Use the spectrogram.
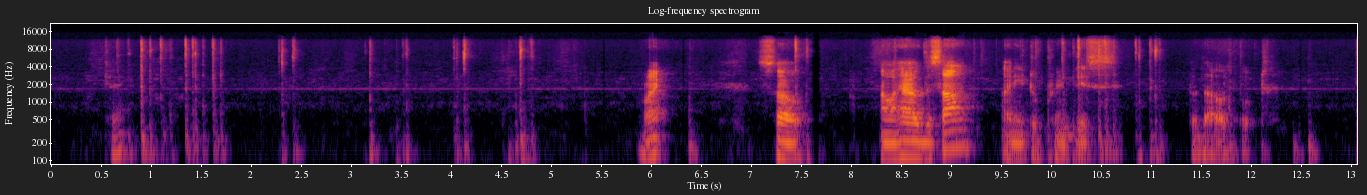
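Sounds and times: typing on computer keyboard: 0.8 - 2.5, 10.0 - 11.2.

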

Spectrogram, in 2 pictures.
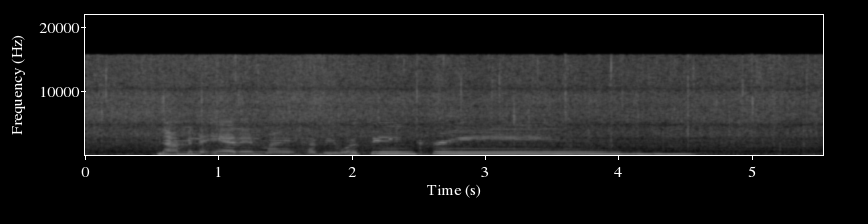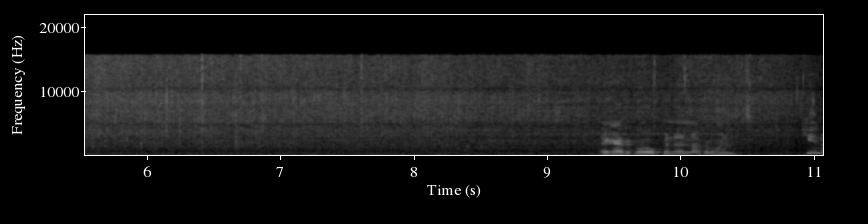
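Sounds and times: food sizzling in a skillet: 0.0 - 11.0.

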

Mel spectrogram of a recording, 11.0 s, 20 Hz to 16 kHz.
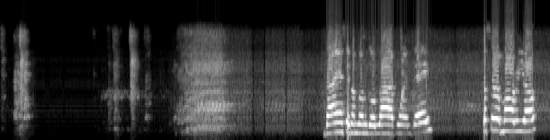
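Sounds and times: embroidery machine motor whine: 3.4 - 11.0.

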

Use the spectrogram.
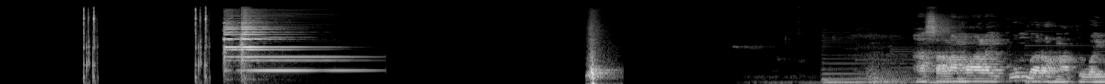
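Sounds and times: quick clicks: 0.8 - 1.0, 2.0 - 2.2
notification bell ding: 2.2 - 3.9.

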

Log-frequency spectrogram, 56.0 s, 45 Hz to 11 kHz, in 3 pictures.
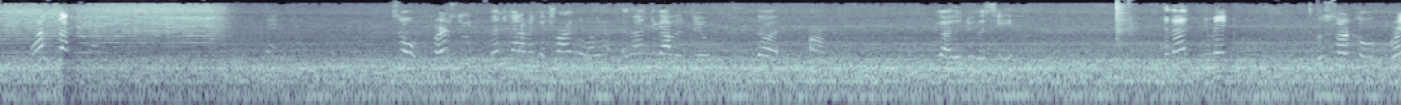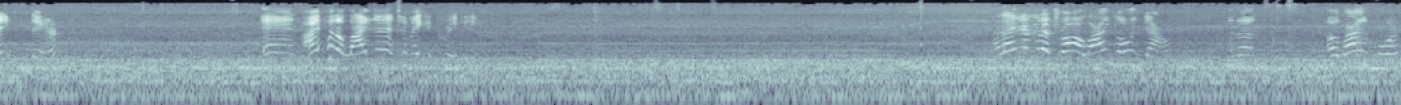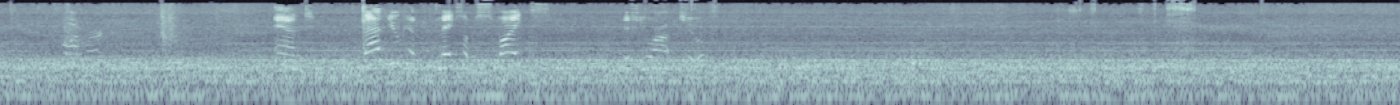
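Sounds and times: high-pitched voices calling out: 0.0 - 1.9, 31.8 - 34.4, 36.4 - 37.4.

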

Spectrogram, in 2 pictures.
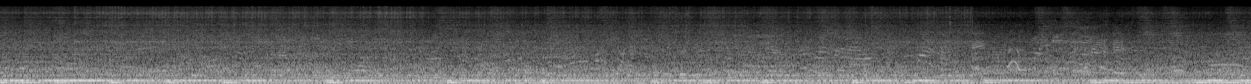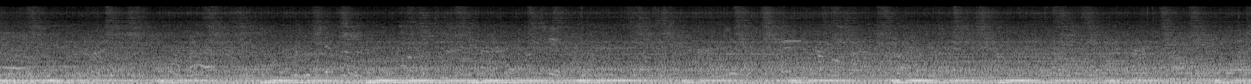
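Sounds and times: crowd chatter: 0.0 - 25.0.

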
